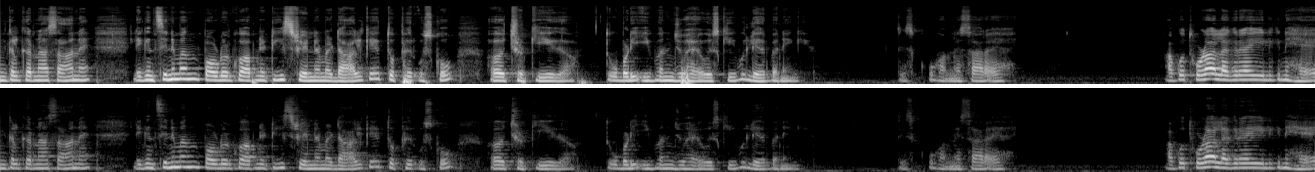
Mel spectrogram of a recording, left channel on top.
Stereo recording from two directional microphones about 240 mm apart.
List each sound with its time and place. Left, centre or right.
0.0 s a woman's voice: left
8.9 s a woman's voice: centre
9.3 s speech: centre
11.6 s speech: centre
